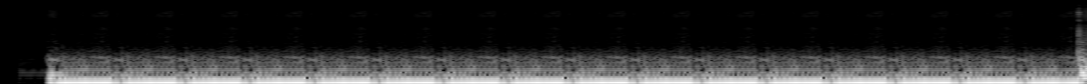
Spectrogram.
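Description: Loud, steady low rumble of a car engine heard from inside the cabin, starting abruptly and holding unchanged.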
